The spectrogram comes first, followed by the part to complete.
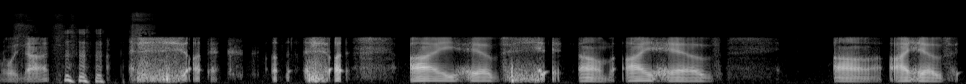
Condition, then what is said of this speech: Stuttering. I used a speech therapy technique that is like this, I'm watching my breathing, I'm phrasing my words.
